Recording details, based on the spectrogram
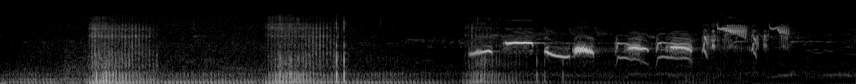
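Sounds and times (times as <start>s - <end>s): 
cat purring: 0.0s - 6.2s
bright birdsong whistles and chirps: 4.0s - 8.5s.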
